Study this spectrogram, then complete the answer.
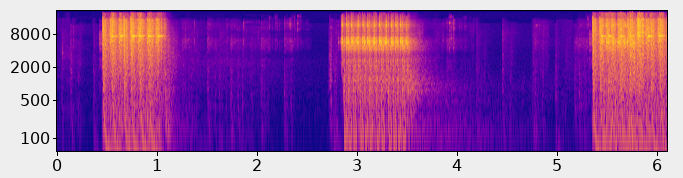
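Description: Three loud bursts of rapid automatic gunfire in a video game, each lasting about half a second to a second, separated by short quiet gaps with faint background noise.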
